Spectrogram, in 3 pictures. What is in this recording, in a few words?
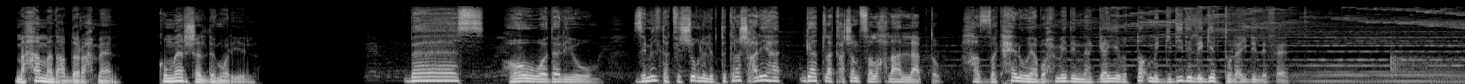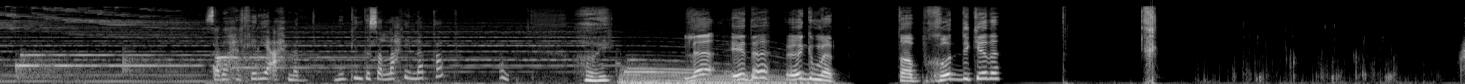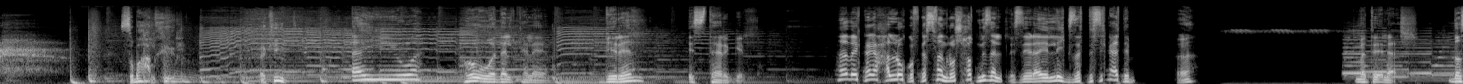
Commercial Egyptian Arabic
